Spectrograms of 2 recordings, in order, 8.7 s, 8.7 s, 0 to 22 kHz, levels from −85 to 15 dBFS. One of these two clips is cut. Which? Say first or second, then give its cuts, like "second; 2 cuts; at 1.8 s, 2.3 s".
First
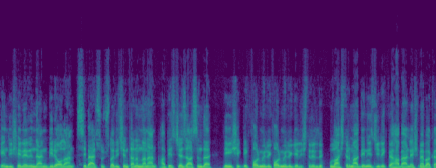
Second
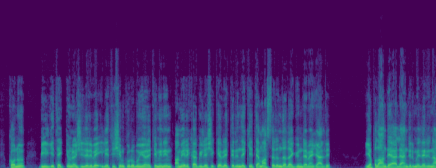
first; 1 cut; at 5.4 s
